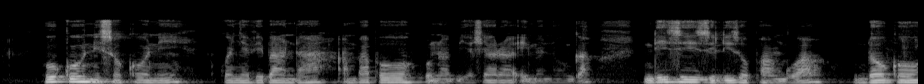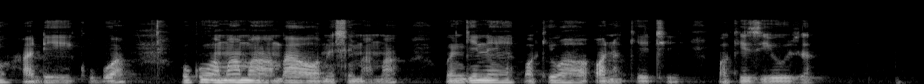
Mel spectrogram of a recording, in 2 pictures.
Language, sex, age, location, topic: Swahili, male, 25-35, Kisii, agriculture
